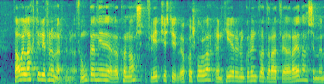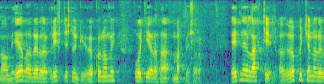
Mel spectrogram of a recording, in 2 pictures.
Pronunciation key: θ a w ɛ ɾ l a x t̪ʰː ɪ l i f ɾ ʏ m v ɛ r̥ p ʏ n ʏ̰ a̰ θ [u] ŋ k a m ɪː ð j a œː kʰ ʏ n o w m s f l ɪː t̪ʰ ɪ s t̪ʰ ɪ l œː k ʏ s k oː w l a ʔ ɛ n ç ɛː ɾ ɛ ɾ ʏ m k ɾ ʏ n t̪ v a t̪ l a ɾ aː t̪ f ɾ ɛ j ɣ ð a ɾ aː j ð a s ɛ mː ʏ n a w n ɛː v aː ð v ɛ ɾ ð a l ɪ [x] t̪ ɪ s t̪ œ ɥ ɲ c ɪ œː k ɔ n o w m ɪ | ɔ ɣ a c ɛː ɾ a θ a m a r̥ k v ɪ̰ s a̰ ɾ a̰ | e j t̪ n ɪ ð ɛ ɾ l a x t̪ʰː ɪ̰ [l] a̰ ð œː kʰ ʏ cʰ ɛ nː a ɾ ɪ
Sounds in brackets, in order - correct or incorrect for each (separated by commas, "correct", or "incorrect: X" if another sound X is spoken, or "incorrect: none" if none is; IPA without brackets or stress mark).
correct, incorrect: f, correct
